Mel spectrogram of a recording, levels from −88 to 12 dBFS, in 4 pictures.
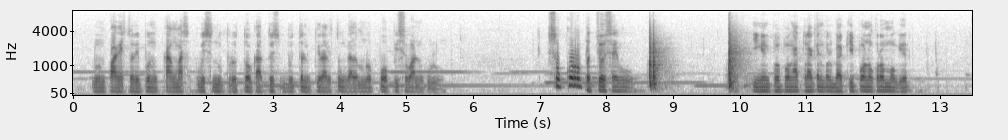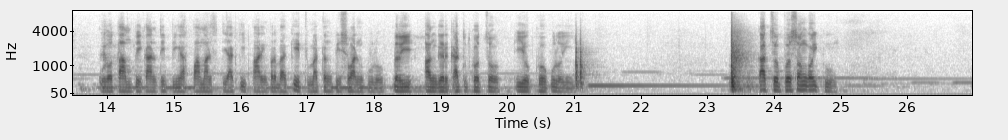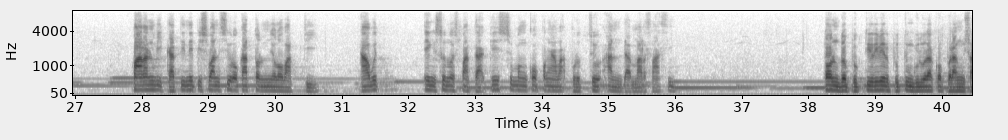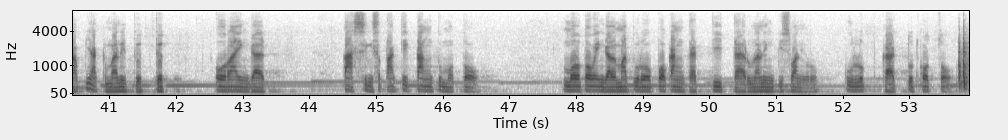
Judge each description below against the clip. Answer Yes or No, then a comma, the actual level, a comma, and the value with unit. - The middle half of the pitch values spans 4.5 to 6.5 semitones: Yes, average, 5.3 semitones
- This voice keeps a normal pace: Yes, average, 95 wpm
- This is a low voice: Yes, low, 110 Hz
